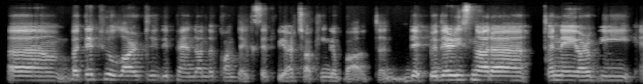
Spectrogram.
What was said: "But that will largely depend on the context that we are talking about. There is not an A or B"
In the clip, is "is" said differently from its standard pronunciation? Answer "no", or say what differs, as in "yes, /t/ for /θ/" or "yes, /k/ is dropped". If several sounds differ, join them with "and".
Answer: no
